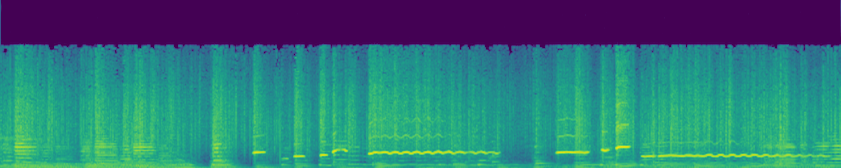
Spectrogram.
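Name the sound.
human whistling a tune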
